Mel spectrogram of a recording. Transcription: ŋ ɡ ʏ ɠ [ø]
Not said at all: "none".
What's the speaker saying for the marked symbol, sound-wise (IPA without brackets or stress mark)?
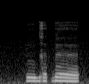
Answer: ø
